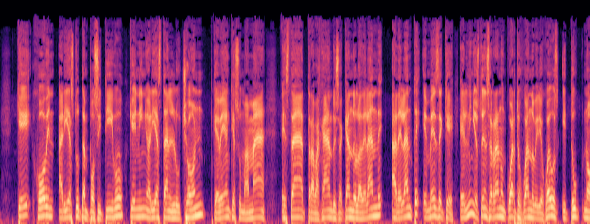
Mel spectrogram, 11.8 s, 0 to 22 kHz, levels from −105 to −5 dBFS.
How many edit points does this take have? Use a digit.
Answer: 2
